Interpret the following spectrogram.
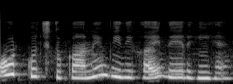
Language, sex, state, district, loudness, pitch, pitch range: Hindi, female, Maharashtra, Mumbai Suburban, -15 LUFS, 320 Hz, 300-370 Hz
